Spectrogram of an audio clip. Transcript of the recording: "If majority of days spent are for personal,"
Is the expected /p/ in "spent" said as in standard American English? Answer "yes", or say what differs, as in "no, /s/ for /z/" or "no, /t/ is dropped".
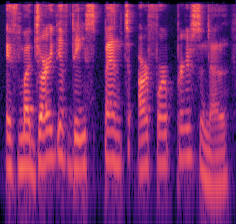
yes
